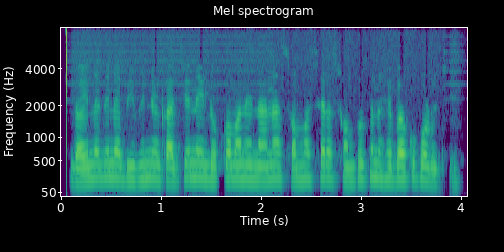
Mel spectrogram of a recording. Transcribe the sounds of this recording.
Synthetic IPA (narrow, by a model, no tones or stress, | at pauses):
d̪ɔjnɔd̪inɔbibʱinːɔkad͡ʒjɔneĩlokɔmanenanasɔmɔsjaɾɔsɔmbukɔnɔɦebakupɔɽut͡ʃʰi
